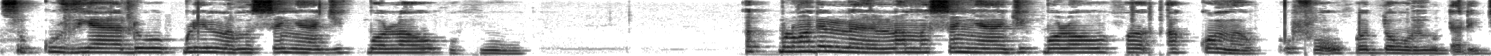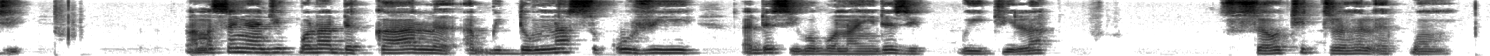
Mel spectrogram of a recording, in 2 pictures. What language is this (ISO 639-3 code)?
ewe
